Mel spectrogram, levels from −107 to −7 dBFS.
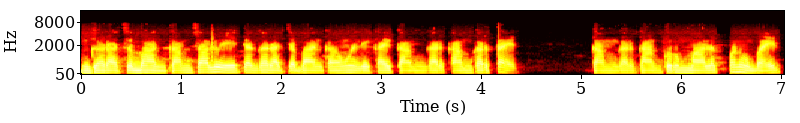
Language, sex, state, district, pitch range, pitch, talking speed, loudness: Marathi, male, Maharashtra, Pune, 115-125 Hz, 120 Hz, 160 wpm, -16 LUFS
